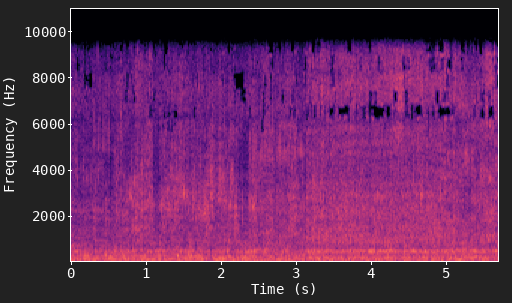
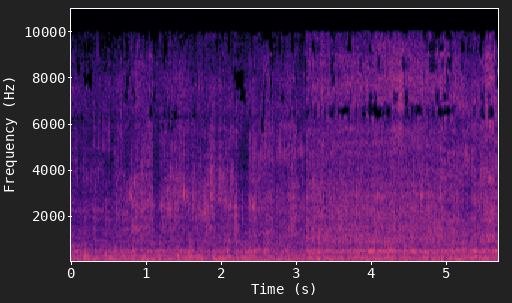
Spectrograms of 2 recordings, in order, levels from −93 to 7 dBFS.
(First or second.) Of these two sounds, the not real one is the second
